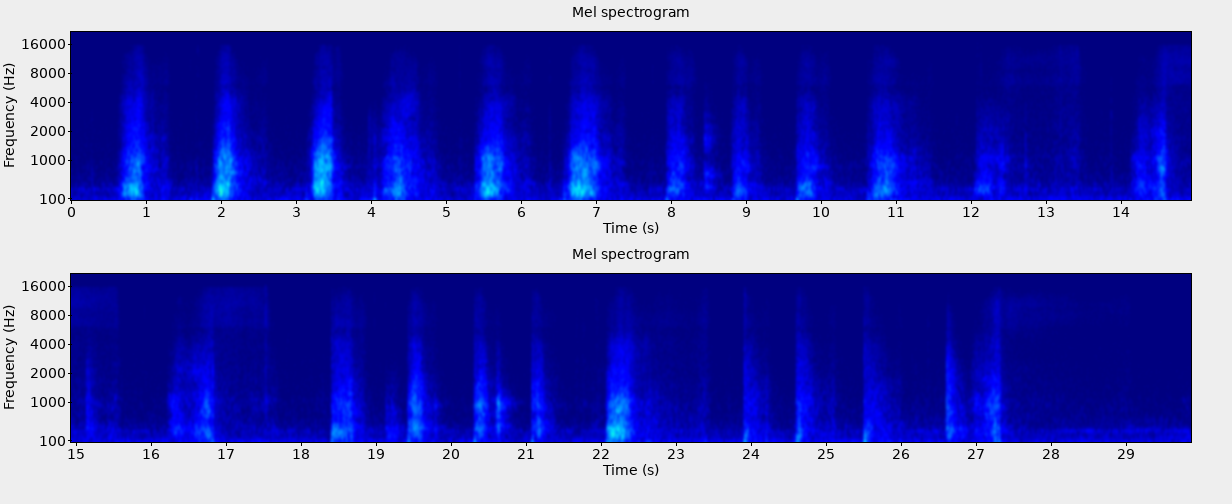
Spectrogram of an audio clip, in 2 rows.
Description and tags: brushing hair
My girlfriend brushing her hair. It sort of sounds like shoveling or walking in snow. Recorded with AT4021s into a Modified Marantz PMD661.
brush, shovel, whoosh, snow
